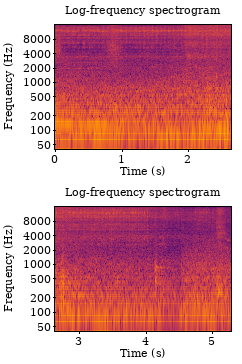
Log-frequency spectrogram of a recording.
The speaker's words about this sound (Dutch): Ja, we fietsen dus nu langs de Hartstichting. Het gebouw staat hier, een wit gebouw. Naast station Ipenburg.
